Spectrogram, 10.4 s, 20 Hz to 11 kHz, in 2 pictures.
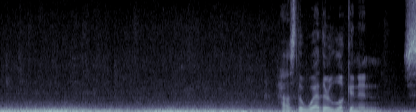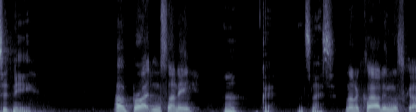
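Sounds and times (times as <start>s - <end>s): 
thunder rumbling during a storm: 0.0s - 5.8s
speech: 3.5s - 5.7s, 6.6s - 10.3s.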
